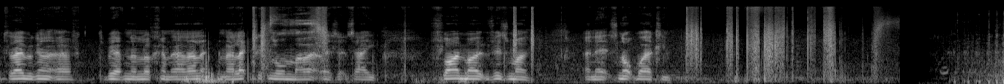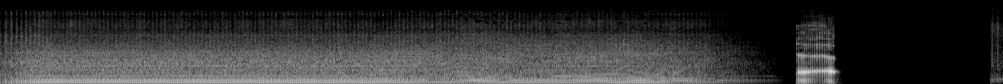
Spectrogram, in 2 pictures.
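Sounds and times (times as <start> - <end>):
electric lawnmower motor humming: 9.4 - 17.9.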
